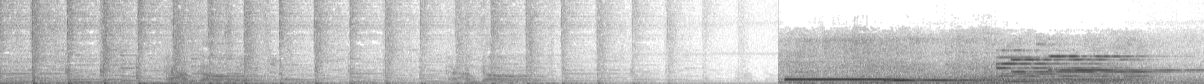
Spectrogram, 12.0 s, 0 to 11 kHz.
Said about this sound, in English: The train now approaching platform 4 is the service from Cork.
